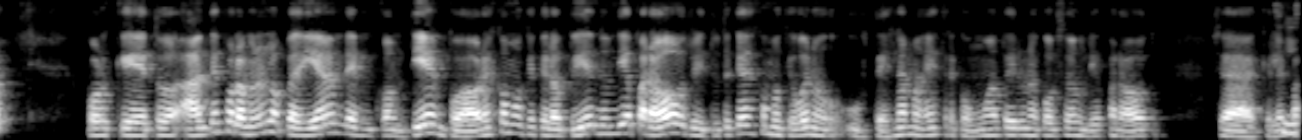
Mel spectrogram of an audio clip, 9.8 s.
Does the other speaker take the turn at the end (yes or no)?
yes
